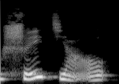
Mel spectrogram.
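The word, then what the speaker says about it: 水饺: Because what the foreigner actually said was, 我要睡觉. I want to sleep. Instead of, 我要水饺. I want some dumplings. 水饺 dumplings. 睡觉 sleep. They share the same initials, same finals, but different tones.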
